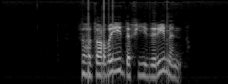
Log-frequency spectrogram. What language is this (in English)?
Kabyle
